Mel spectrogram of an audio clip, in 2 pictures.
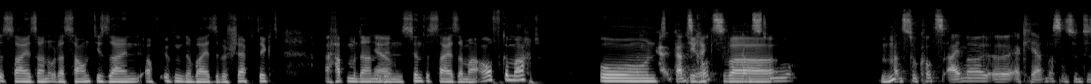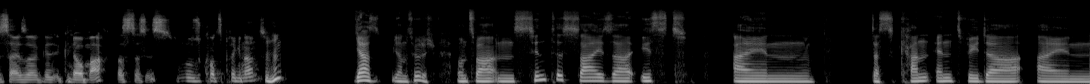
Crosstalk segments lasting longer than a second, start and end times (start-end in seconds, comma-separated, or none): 6.4-7.8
